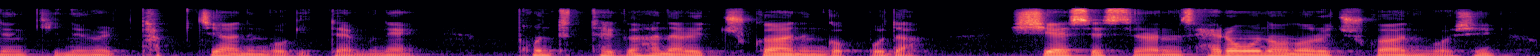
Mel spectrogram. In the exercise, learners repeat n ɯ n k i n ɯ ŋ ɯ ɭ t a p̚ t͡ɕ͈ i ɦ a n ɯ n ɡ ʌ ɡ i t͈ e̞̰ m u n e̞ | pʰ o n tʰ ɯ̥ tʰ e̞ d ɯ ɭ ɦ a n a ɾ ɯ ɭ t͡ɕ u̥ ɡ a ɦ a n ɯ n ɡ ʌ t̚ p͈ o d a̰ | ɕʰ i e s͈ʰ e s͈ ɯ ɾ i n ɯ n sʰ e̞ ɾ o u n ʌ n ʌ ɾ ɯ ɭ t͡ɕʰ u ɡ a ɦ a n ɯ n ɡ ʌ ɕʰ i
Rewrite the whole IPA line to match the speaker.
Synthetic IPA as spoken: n ɯ n k i n ɯ ŋ ɯ ɭ t a p̚ t͡ɕ͈ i ɦ a n ɯ n ɡ ʌ ɡ i t͈ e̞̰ m u n e̞ | pʰ o n tʰ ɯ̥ tʰ e̞ ɡ ɯ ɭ ɦ a n a ɾ ɯ ɭ t͡ɕʰ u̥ ɡ a ɦ a n ɯ n ɡ ʌ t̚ p͈ o d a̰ | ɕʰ i e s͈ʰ e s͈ ɯ ɾ a n ɯ n sʰ e̞ ɾ o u n ʌ n ʌ ɾ ɯ ɭ t͡ɕʰ u ɡ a ɦ a n ɯ n ɡ ʌ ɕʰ i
